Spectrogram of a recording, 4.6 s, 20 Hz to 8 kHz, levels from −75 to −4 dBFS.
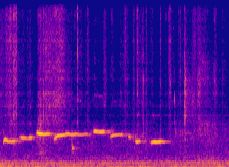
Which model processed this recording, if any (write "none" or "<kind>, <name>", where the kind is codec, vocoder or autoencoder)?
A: codec, DAC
